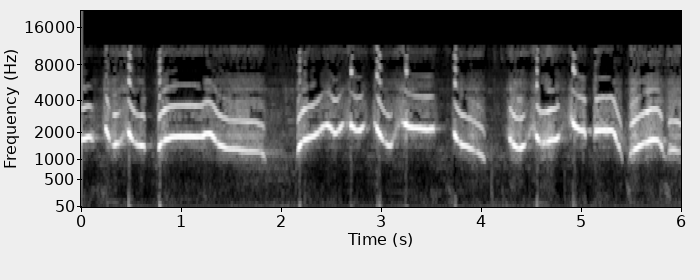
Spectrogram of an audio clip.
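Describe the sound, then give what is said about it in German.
Whistled language of La Gomera in the Canary Islands, with loud, clear whistled phrases whose pitch glides up and down, delivered in several bursts separated by short pauses, with no talking. “Das war Silbo Gomero. Nein, es sind keine Vögel, die da pfeifen und es ist auch kein Catcalling. Das Pfeifen ist vielmehr die eigene Sprache der kanarischen Insel La Gomera, Silbo Gomero.”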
